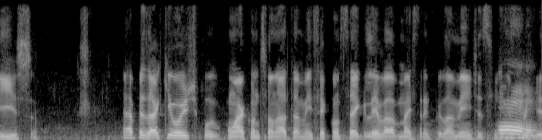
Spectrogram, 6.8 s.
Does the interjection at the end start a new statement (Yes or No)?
No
